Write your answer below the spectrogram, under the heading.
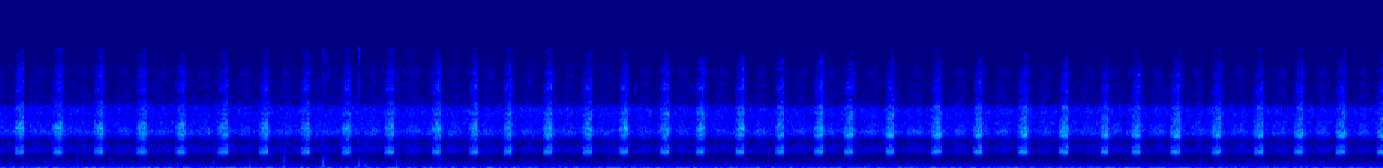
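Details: A grey cicada (Cicada orni) at Donzère, Drôme, France, sings a steady series of harsh, rasping pulses, about three each second.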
